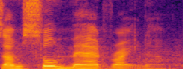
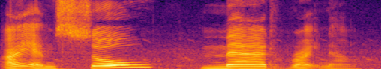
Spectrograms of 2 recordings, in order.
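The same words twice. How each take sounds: First: Said in the usual way. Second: Slow, louder, every word pressed out; real anger. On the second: Real, not acted. Player fuming at the game over the lost pizza, slow and loud. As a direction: spell out how mad he is.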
